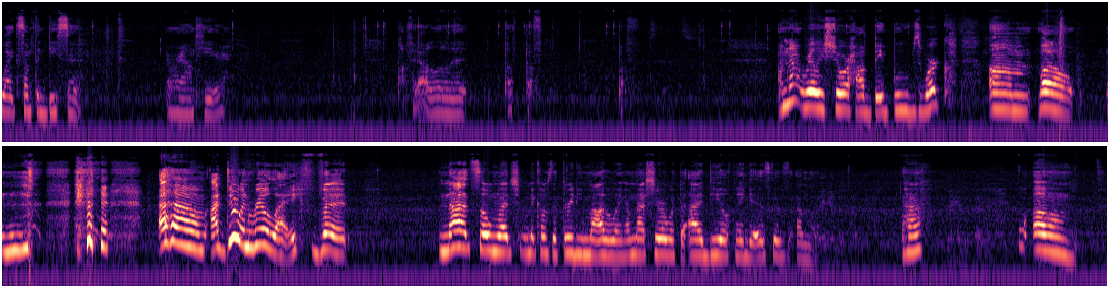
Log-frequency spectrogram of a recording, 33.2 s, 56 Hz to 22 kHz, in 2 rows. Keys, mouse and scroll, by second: 0.8 middle click, 1.5 click, 3.9 middle click, 5.7 click, 7.6 click, 7.9 click, 8.3 middle click, 9.2 click, 9.8 middle click, 11.0 click, 11.4 middle click, 12.8 click, 17.3-17.9 scroll down 1, 17.9-19.2 scroll down 2, 19.2 click, 19.2-19.9 scroll down 1, 19.9 click, 20.6 middle click, 22.3 click, 25.5 middle click, 27.5 click, 29.8 middle click, 30.5 click, 32.2 middle click.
